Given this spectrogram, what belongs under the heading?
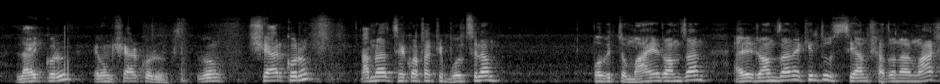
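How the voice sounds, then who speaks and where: An unremarkable speaking voice holds very even loudness and ordinary pitch variation. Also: man, fairly high pitch for a man. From Bangladesh, Jessore district. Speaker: YouTube channel host, Islamic talk. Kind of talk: live-stream religious talk to viewers. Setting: YouTube live stream.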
